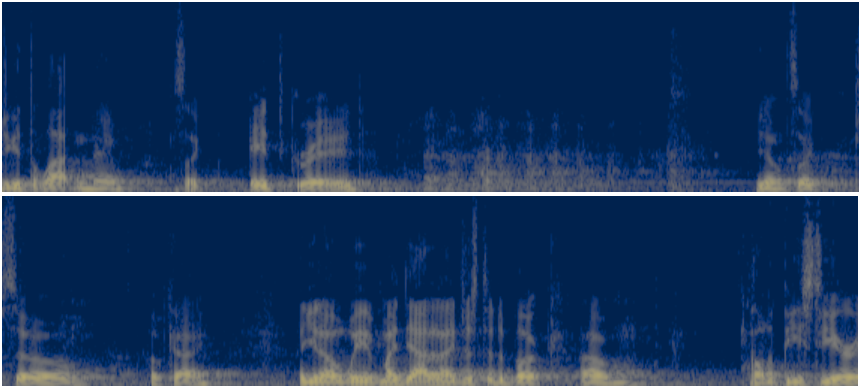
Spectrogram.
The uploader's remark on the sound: Super-Epic Live-Show at ReformCon! This is our very first LIVE SHOW at ReformCon! It was truly an honor and a blessing to put this event on and to sit with these men on stage.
